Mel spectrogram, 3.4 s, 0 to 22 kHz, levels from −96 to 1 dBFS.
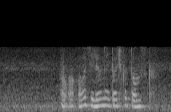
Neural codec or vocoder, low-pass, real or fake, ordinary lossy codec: codec, 16 kHz in and 24 kHz out, 1 kbps, XY-Tokenizer; 7.2 kHz; fake; AAC, 16 kbps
